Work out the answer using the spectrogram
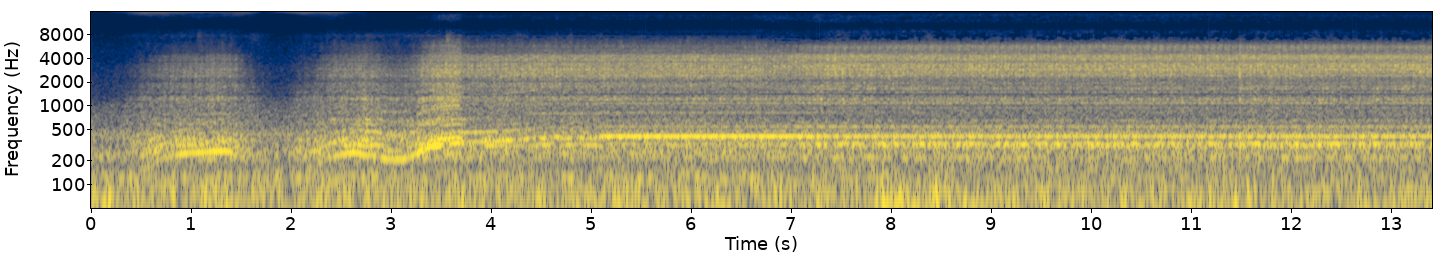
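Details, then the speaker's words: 400W three-phase alternator run as a motor at about 69 V: spins up in seconds, then a steady hum with a loud rough bearing hiss; bearings sound pretty bad, owner plans a run-in to quieten them, cause not confirmed. "but those bearings sound pretty bad"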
